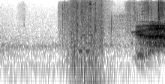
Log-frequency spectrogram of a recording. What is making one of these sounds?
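Paper rustles briefly.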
